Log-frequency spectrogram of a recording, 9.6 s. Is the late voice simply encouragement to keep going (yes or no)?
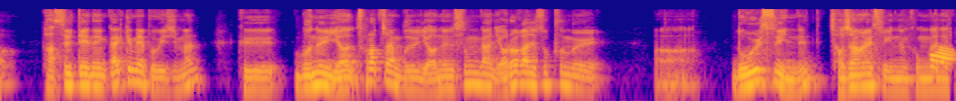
yes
